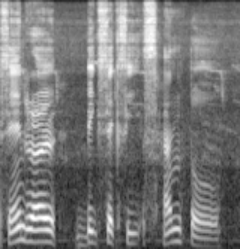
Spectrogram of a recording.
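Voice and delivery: put-on Spanish accent, drawn out, very slow. A cricket commentator says a batsman's name, in a Spanish accent. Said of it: "I don't know why I'm saying it with a Spanish accent".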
